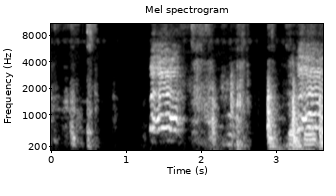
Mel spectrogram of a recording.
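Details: Goats, about sixty animals, being shipped by truck at night to the city of Jambi, Indonesia; loud wavering harmonic bleats in two bursts after short broken calls, with people talking nearby.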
